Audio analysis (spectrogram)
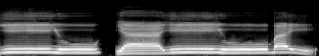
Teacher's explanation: Tengah lidahnya diarahkan ke langit-langit tanpa menyentuh ya tanpa menyentuh jadi dia tetap ada celah karena ynya memang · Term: Wastu lisan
